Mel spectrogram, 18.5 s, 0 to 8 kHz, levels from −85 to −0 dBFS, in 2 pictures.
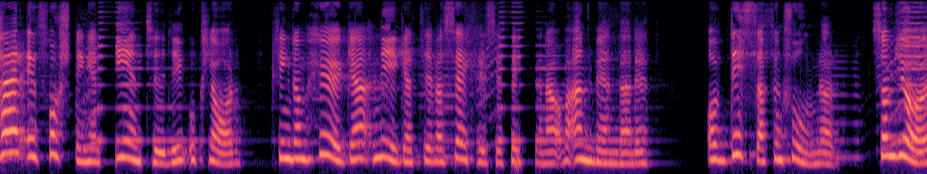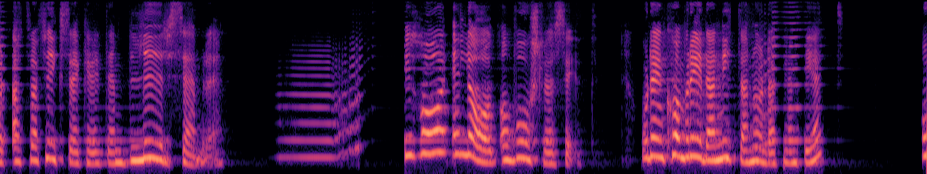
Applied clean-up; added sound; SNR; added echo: neural mask model RNNoise.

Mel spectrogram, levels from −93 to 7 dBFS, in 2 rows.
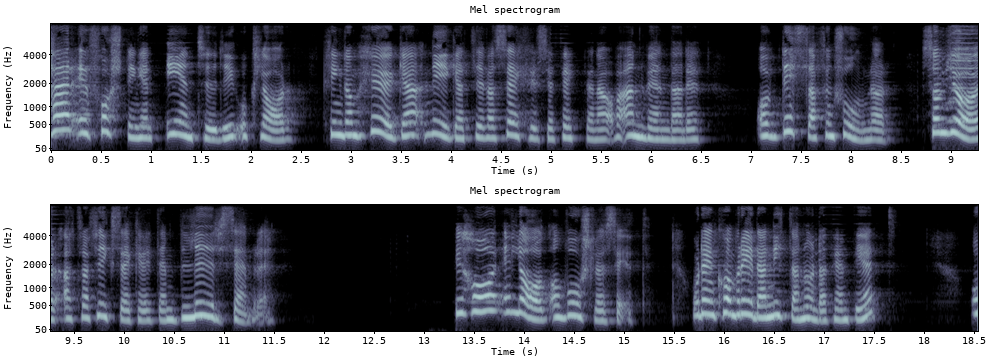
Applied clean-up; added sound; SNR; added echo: neural mask model DeepFilterNet 3.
